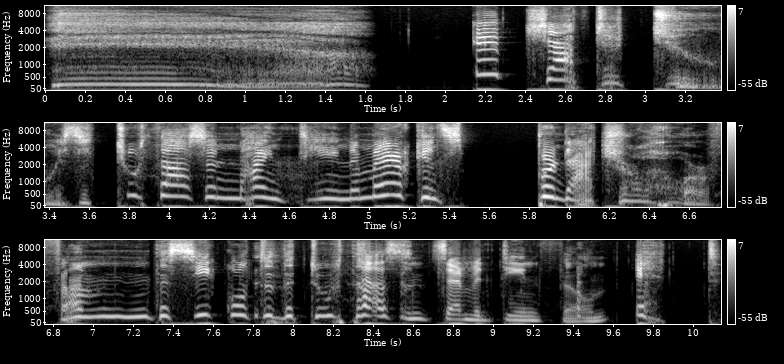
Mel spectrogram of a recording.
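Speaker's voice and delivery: high, swooping creepy clown voice, drawn-out "It". Speaker reads out a film description, doing a Pennywise impression. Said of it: "I'm going to make my impression of what I think Pennywise sounded like".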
